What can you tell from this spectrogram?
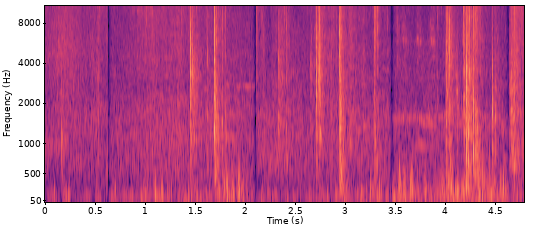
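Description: Skateboard wheels rolling over concrete with a low rumble. Several sharp clacks of the board's tail and wheels against the concrete come as the rider ollies onto a concrete box and rolls off its far end.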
